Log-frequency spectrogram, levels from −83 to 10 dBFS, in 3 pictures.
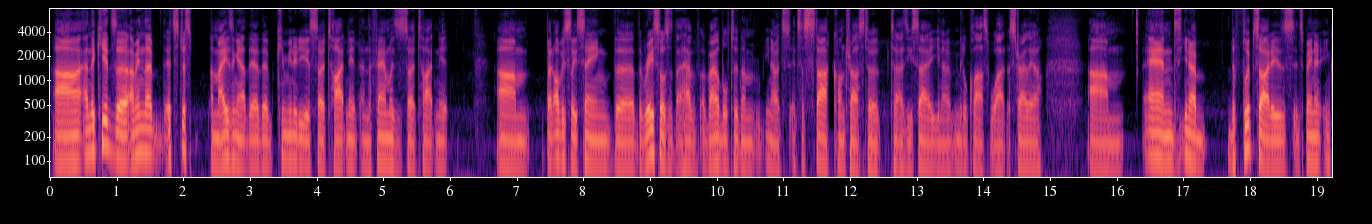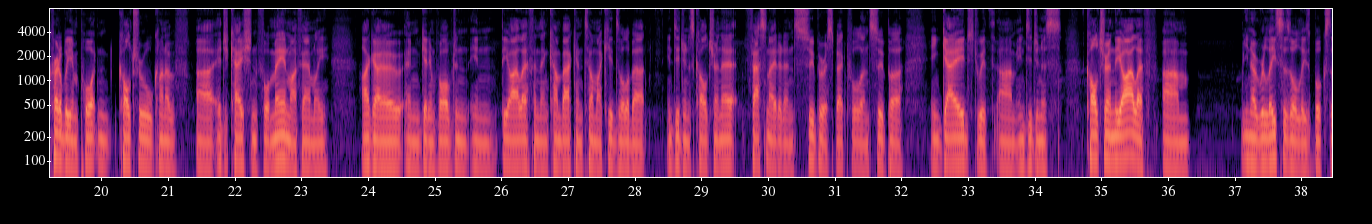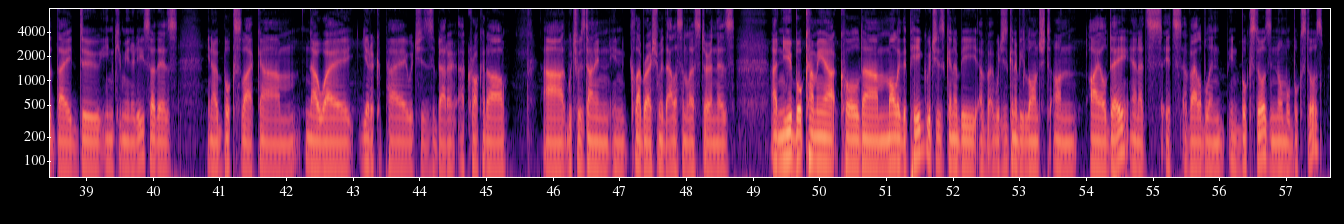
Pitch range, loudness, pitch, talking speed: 85-95 Hz, -20 LUFS, 90 Hz, 200 wpm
